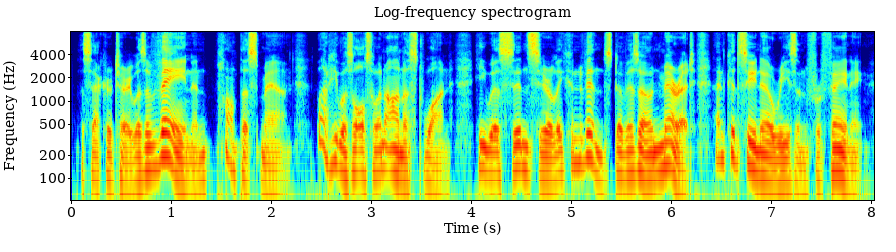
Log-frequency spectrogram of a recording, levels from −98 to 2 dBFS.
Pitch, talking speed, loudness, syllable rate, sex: 115 Hz, 225 wpm, -20 LUFS, 6.3 syllables/s, male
